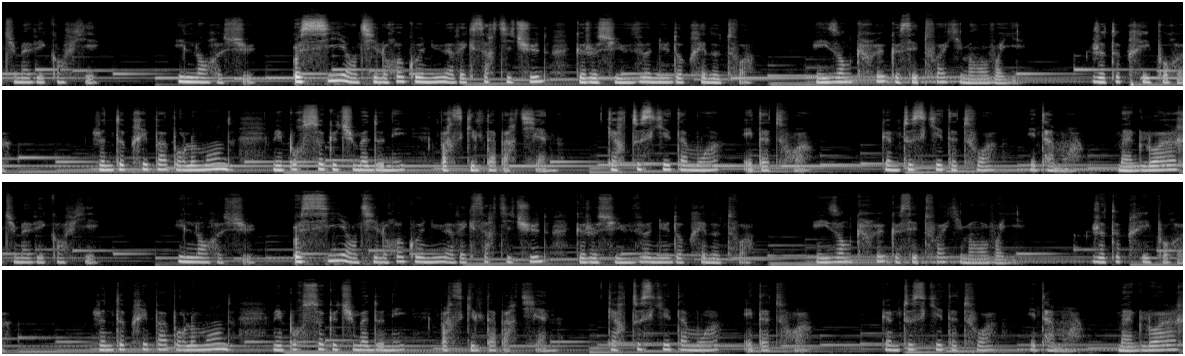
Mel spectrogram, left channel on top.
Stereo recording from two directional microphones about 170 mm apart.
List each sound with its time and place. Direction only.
0.1 s speech: 15° left (ahead or behind)
10.9 s speech: 10° left (ahead or behind)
